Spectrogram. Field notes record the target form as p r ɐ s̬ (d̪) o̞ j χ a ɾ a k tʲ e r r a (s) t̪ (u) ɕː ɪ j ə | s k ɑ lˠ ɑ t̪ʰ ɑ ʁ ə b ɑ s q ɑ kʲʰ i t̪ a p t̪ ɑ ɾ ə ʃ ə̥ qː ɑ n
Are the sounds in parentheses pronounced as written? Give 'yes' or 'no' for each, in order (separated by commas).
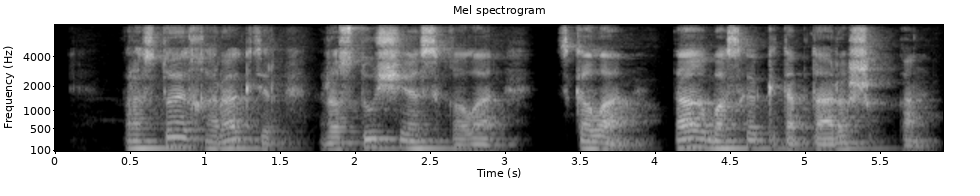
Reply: no, yes, yes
